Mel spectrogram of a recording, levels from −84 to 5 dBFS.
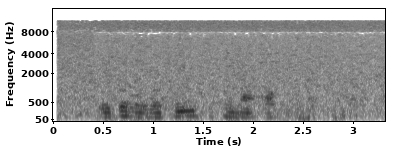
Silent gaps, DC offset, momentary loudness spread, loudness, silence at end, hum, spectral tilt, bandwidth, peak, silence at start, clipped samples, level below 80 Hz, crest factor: none; under 0.1%; 3 LU; -18 LUFS; 0 s; none; -2.5 dB/octave; 12 kHz; -4 dBFS; 0.05 s; under 0.1%; -40 dBFS; 16 dB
